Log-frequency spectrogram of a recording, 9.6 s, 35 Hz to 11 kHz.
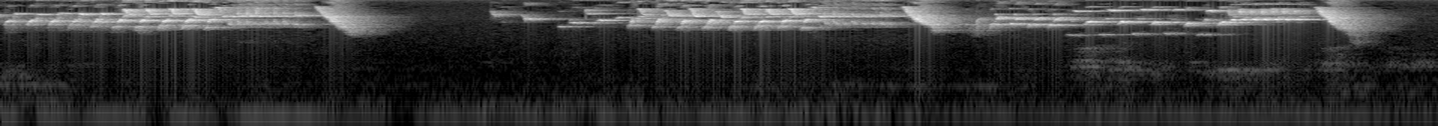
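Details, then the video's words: Goldfinch hybrid, 2019–2020, sings three bursts of fast, high twittering with trills and buzzy notes, each phrase ending in a descending sweep, separated by brief pauses. "otro mi mixto de jilguero"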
